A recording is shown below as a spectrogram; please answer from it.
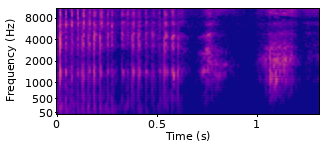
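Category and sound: vocal imitation, voice imitating snoring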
